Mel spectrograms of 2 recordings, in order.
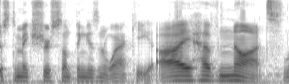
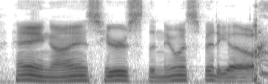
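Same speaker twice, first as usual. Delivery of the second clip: level, even, flat monotone delivery. Speaker shows how they sound on their videos, in a monotone video voice. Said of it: "a little bit more, um, I guess, monotone".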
